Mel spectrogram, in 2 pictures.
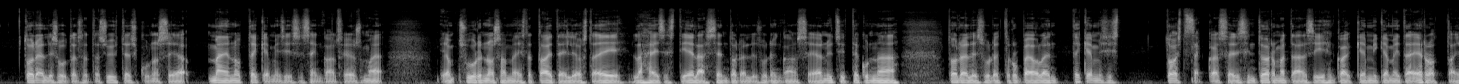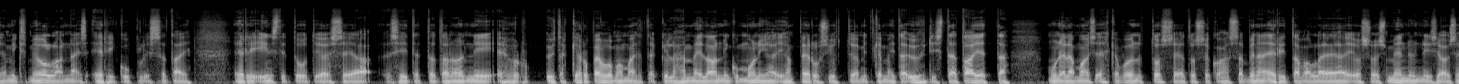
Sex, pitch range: male, 75-85 Hz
